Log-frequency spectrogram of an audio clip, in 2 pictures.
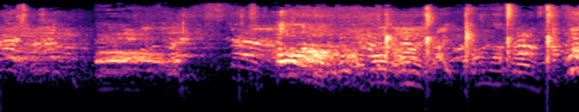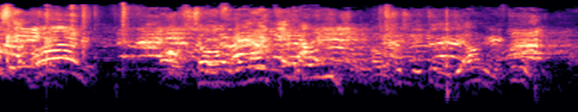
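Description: Spectators in a stand shout and cheer outdoors.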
